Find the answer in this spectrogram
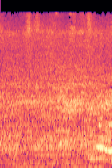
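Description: Indoor shopping-mall ambience: indistinct voices of shoppers over a steady background hum in a large, hard-floored hall.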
